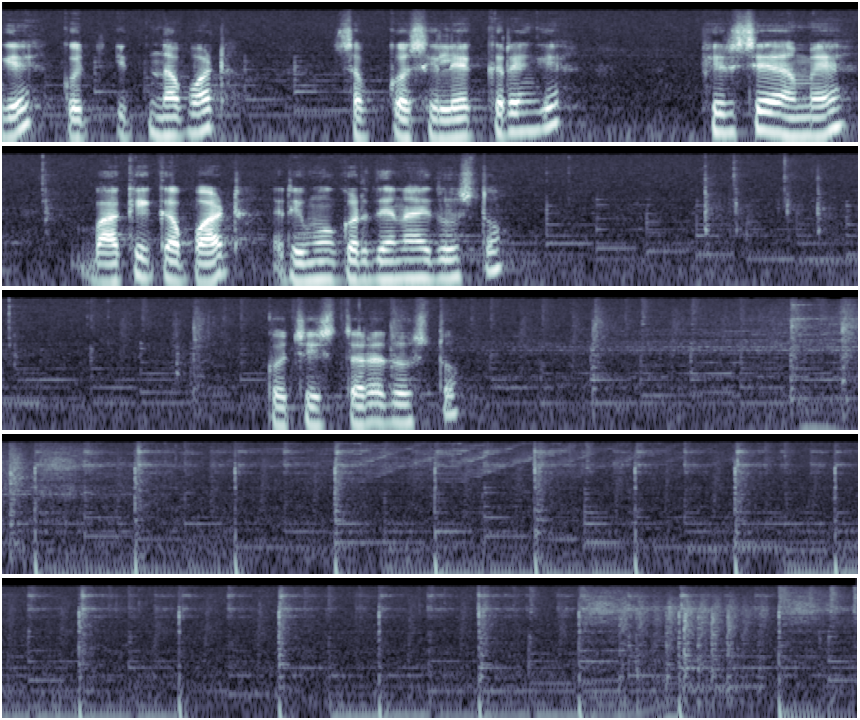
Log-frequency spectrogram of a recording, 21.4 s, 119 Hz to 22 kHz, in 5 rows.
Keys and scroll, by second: 8.4 ctrl+z.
